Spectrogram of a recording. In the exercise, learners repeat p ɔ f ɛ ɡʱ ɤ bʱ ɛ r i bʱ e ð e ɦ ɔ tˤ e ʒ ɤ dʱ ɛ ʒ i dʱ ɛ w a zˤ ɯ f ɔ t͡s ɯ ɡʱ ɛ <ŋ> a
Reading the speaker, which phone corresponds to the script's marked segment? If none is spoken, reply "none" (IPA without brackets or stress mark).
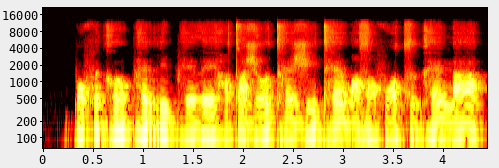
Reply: n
